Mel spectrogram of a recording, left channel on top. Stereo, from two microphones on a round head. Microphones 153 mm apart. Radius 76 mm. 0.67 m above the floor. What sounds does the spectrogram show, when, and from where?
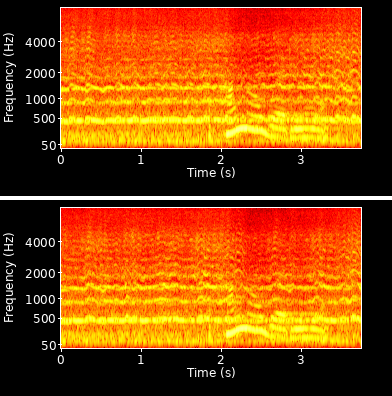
1.9 s a woman speaking: 25° left (ahead or behind), 0.6 m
